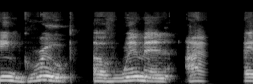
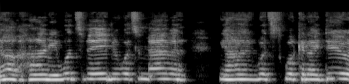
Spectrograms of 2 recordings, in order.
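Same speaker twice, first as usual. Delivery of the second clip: mimicked creepy voice, higher; 5 semitones higher than usual. Retelling what a dancer said at a club: imitating a creepy tone. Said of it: "the creepy, mm, thing they".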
